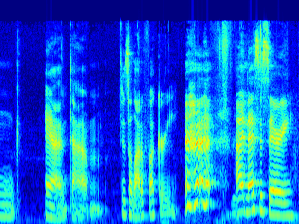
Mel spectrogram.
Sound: laughing

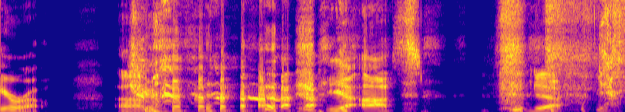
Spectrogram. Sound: laughter

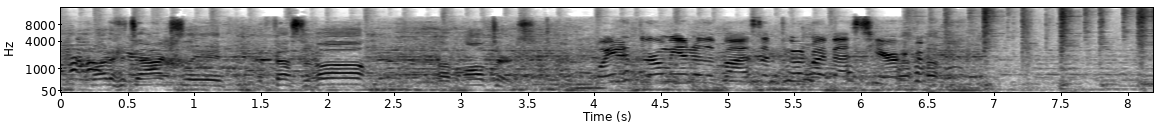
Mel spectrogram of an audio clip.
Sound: laughter

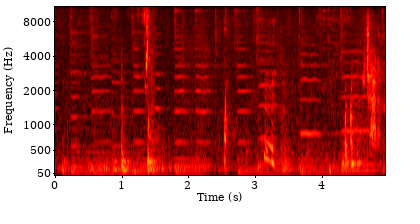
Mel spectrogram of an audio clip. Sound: cork popping

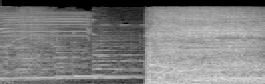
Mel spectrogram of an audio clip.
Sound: roaring

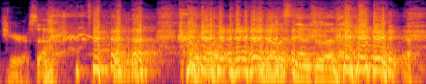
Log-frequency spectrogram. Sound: both laughing

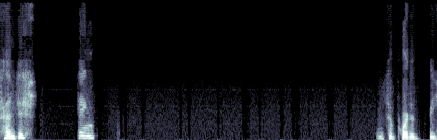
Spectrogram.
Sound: no audio

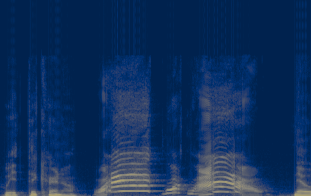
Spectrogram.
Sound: squawking

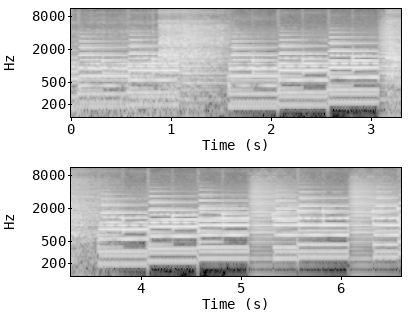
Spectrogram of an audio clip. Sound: clang!

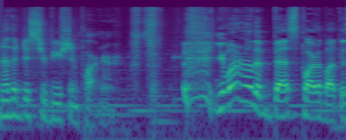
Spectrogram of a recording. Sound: laughs

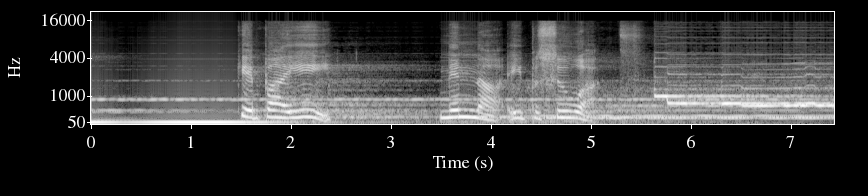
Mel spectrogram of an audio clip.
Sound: Blackfeet language spoken

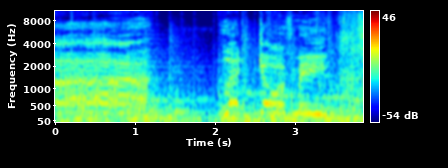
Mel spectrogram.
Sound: screaming

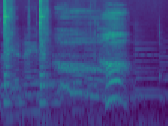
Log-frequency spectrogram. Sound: gasps

